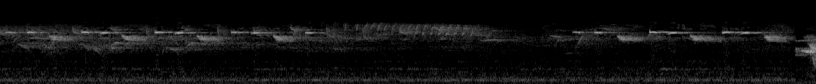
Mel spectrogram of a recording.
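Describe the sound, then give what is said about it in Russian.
A tit sings in a steady run of high, thin, repeated notes, clear, with a brief pause midway before the bright chirping resumes. No voices are heard. “А это пропела синица.”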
